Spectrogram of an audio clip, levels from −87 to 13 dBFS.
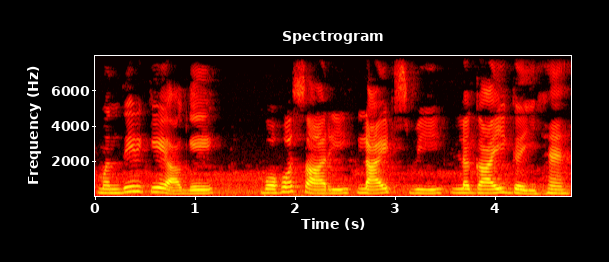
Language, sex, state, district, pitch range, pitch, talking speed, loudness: Hindi, female, Punjab, Pathankot, 195-220 Hz, 210 Hz, 125 wpm, -15 LUFS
